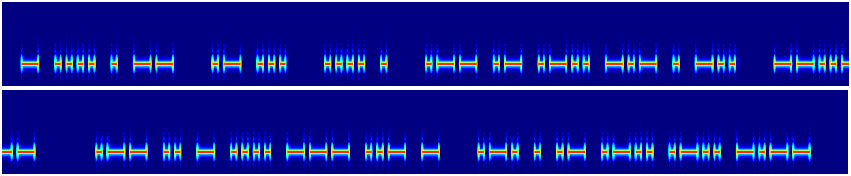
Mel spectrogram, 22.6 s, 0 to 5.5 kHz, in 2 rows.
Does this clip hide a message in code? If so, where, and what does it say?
Yes: Morse code from 0.3 to 22.1 s, heard as a keyed tone, about 16 wpm, 700 Hz. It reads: THEM AS HE WALKED , WITHOUT REALLY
